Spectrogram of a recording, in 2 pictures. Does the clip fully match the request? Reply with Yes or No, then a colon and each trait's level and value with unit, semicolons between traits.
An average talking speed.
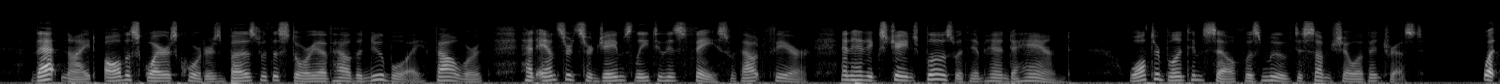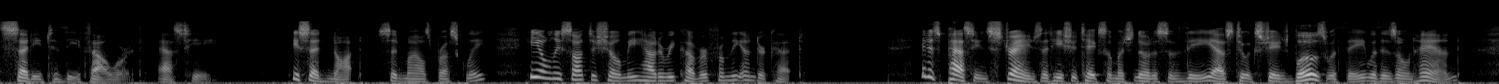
Yes: average, 190 wpm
